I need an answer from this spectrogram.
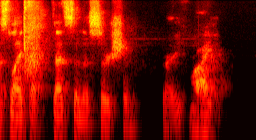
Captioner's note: clapping hands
